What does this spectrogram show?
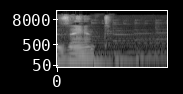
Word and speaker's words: Zant: then we have zant this one's not any real harder either it's just one syllable too it's just the zant and his japanese name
